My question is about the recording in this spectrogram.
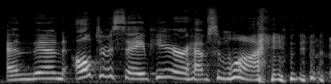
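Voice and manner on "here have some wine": slow, laughing through the offer; laughing punchline. Acted. Host laughs through the wine punchline, slow. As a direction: chuckle while offering wine slowly.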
